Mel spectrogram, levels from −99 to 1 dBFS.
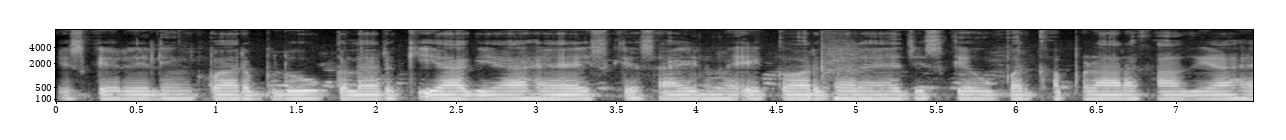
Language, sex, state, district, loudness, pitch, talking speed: Hindi, male, Jharkhand, Deoghar, -16 LUFS, 120 Hz, 170 wpm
